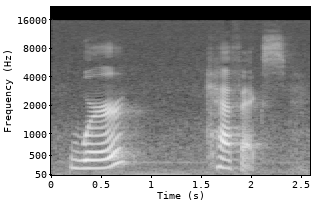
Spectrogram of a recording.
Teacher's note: So the k sound becomes the beginning of the word ethics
